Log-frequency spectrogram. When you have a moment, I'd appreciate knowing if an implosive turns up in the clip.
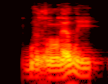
yes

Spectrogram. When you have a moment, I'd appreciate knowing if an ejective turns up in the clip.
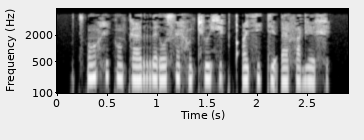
yes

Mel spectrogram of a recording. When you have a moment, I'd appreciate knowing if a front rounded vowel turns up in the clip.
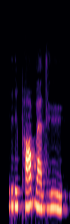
yes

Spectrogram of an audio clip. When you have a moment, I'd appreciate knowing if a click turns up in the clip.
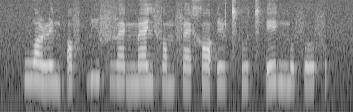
no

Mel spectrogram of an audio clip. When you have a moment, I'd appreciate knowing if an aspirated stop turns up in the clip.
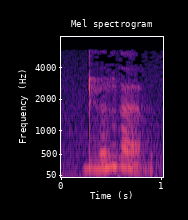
no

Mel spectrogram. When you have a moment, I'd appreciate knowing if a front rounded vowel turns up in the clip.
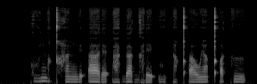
no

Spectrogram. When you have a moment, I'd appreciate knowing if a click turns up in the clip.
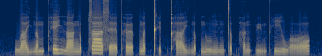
no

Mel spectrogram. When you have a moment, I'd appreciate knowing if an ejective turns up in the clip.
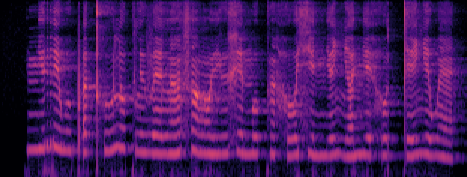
yes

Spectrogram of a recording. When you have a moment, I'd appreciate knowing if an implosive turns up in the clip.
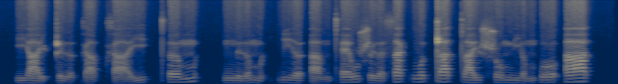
yes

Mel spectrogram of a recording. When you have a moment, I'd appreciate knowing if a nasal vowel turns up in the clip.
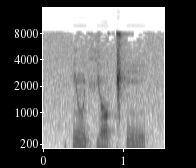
yes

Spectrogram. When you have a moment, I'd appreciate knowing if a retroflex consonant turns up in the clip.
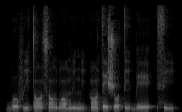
no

